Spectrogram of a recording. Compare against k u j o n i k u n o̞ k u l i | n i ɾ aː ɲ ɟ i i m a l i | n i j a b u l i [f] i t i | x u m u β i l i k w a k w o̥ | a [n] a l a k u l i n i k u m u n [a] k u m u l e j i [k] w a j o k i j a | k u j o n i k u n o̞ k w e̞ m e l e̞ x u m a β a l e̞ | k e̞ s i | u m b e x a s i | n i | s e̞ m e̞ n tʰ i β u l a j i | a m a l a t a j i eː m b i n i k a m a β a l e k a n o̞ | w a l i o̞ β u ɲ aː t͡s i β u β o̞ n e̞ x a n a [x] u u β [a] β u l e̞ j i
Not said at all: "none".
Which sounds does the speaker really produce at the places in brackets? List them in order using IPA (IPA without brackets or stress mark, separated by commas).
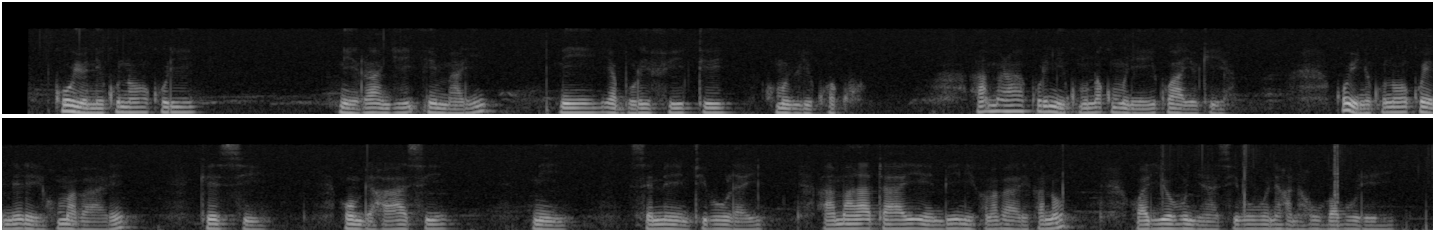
f, m, a, k, x, a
